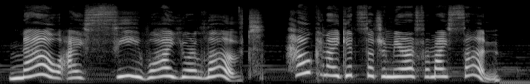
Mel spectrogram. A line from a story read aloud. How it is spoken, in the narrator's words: cried the Queen Mother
